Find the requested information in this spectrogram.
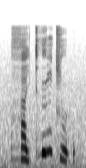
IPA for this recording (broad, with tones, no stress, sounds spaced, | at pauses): h a˨˩ j kʰ ɯ˥˩ ŋ t͡ɕ u˨˩ ʔ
